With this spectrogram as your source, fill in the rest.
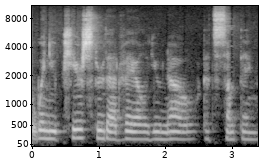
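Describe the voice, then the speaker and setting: This woman speaks at a very slow pace with a fairly low pitch. Her tone is soothing and her intonation monotone and flat. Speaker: psychic healer and meditation guide. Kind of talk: guided meditation. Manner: slow, soothing.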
